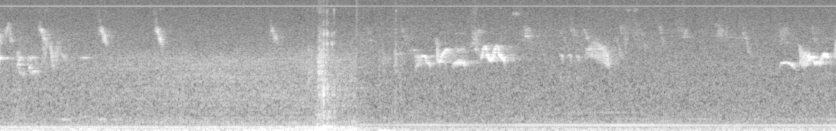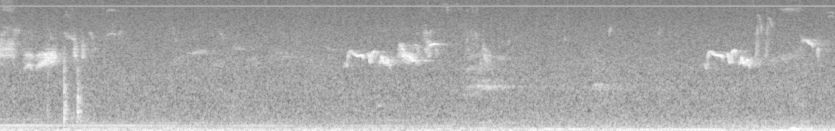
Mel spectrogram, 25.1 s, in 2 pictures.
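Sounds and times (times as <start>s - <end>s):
low steady hum: 0.0s - 25.0s
thump: 4.7s - 5.1s
small bird chirping: 5.5s - 14.5s.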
